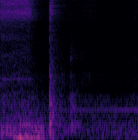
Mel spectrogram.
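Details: Electric Hoyer patient lift raising a man with a tracheostomy on a ventilator, in a solo transfer in a small room with a well-used sling: brief low motor hum, then a click and quiet room hiss.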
